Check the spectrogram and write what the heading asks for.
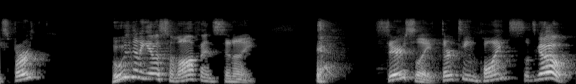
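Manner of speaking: loud, high pleading cheer; rally the team, loud and high; frustrated fan shouting at his team; fan urging. Real, not acted.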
